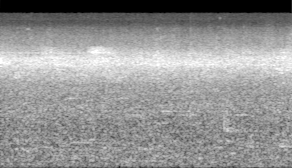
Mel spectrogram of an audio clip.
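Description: Steady ambience of a railway station platform: an even rushing noise with no distinct events.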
